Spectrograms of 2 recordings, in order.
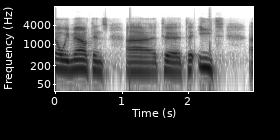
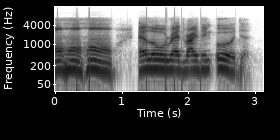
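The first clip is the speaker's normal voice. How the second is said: slow put-on French accent, storybook tone. Telling a made-up story, voicing a bear: french accent. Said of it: "a bear, that could only speak in a French accent".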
